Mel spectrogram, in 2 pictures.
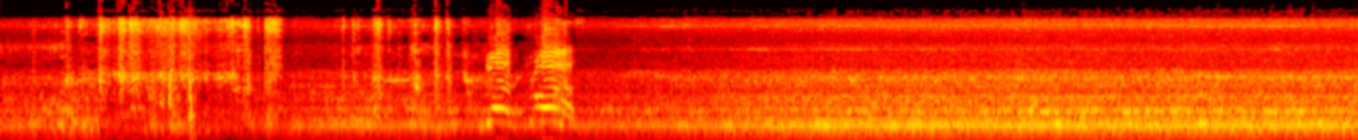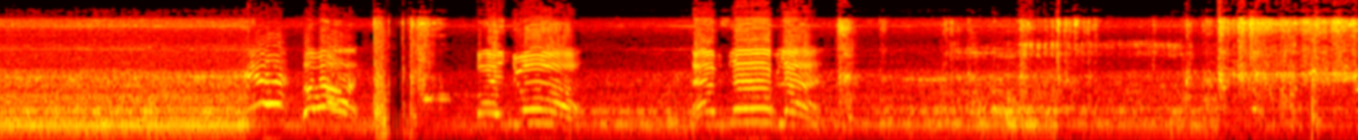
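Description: Steady drone of an armoured vehicle's engine heard from inside the crew compartment, swelling slowly in the middle. Men's voices break in over it during the first few seconds and again in the second half, with one sharp knock among them.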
